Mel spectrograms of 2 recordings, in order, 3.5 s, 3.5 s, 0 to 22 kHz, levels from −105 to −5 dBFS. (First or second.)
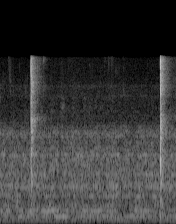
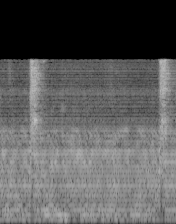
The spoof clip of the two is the second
